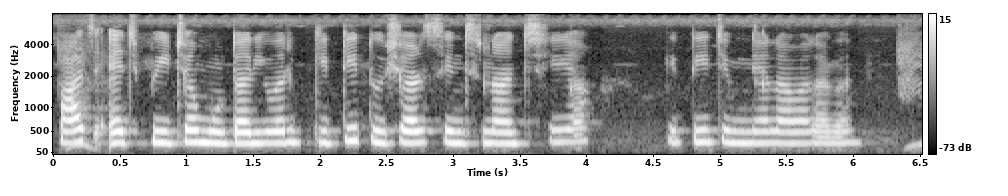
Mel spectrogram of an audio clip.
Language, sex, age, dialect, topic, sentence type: Marathi, female, 18-24, Varhadi, agriculture, question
